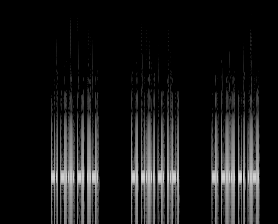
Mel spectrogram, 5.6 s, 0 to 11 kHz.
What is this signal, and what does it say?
Morse code, heard as a keyed tone, about 50 wpm, 700 Hz. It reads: N6NF N6NF N6NF
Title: Easy Call Signs Repeated 3x - 50wpm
